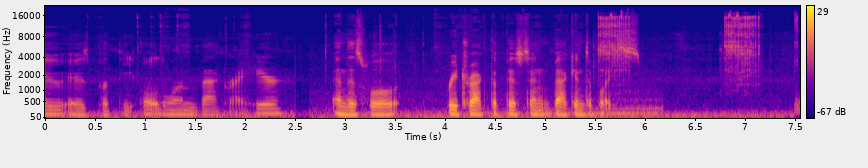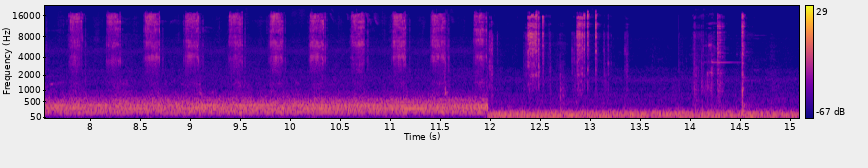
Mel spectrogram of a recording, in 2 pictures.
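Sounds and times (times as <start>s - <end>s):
ratcheting piston compressor clicking: 5.3s - 6.0s, 6.8s - 7.2s, 7.8s - 13.3s.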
